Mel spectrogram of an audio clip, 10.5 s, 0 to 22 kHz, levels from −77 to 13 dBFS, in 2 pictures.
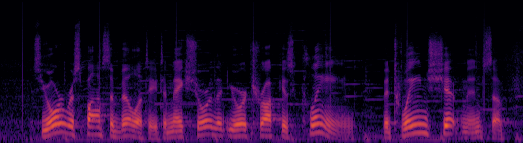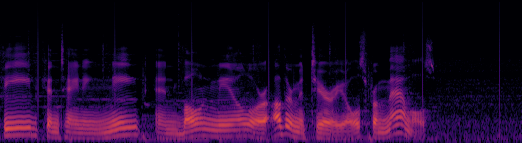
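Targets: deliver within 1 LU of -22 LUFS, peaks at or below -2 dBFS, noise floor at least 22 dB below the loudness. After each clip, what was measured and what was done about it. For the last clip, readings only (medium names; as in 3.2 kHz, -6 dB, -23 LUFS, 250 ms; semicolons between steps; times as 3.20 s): clicks found 14; loudness -31.0 LUFS; peak level -13.0 dBFS; loudness target -22.0 LUFS
-> de-click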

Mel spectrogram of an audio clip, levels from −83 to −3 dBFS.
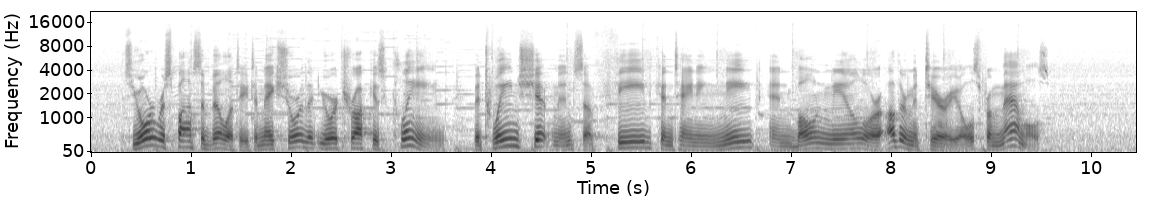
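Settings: clicks found 0; loudness -31.0 LUFS; peak level -13.0 dBFS; loudness target -22.0 LUFS
-> trim +9 dB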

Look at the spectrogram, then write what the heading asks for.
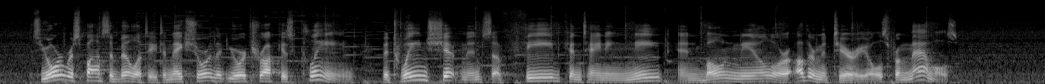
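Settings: loudness -22.0 LUFS; peak level -4.0 dBFS; noise floor -47 dBFS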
